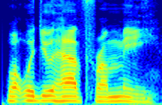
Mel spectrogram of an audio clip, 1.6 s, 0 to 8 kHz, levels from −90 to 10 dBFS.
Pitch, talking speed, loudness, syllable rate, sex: 120 Hz, 220 wpm, -18 LUFS, 4.0 syllables/s, male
